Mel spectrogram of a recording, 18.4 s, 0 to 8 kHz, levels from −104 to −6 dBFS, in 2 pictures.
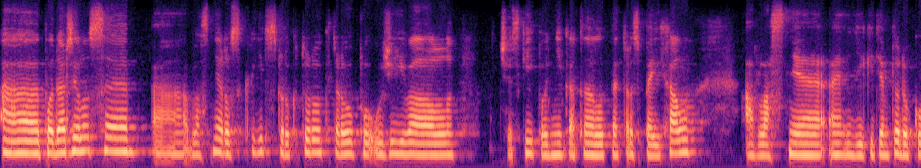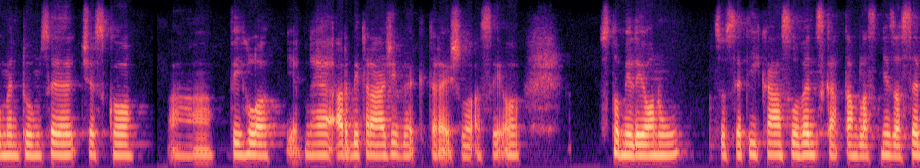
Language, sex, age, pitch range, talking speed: Slovak, female, 30-49, 150-160 Hz, 110 wpm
